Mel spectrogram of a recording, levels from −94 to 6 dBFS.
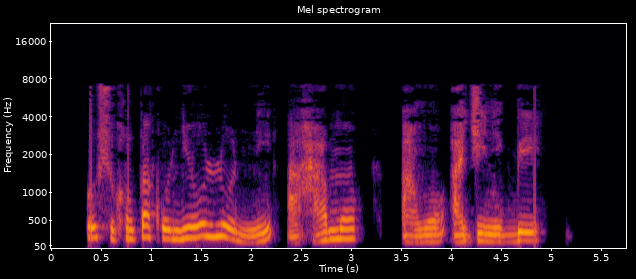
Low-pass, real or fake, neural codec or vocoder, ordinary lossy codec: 7.2 kHz; real; none; MP3, 32 kbps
